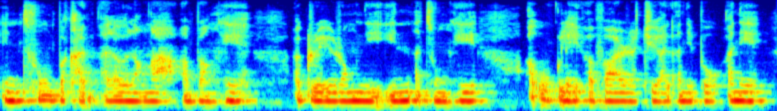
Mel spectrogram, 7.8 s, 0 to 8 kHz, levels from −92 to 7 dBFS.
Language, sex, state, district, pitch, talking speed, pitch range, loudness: Mizo, female, Mizoram, Aizawl, 185 Hz, 195 wpm, 175-190 Hz, -13 LUFS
